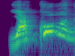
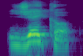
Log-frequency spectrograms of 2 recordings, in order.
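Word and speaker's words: Jakob: 야콥은 한국식 발음이고 이제 쌤 같은 이제 미국 출신들은 어떻게 발음을 해? Jacob. Understand? Jacob.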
